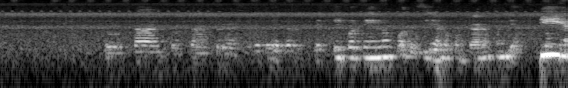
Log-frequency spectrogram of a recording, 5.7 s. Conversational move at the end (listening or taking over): taking over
